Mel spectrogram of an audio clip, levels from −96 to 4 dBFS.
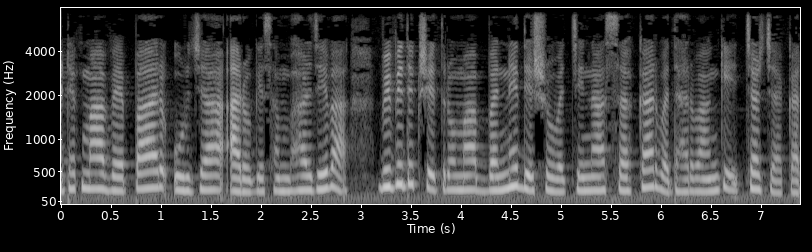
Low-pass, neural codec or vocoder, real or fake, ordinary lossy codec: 7.2 kHz; none; real; none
